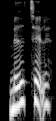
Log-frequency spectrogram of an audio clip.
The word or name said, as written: medtælle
